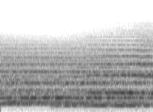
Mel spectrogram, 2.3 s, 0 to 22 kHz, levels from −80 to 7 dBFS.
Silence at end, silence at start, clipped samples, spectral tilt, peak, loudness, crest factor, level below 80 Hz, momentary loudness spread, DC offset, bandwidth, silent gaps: 0 s; 0 s; under 0.1%; -3.5 dB/octave; -8 dBFS; -22 LUFS; 12 dB; -72 dBFS; 3 LU; under 0.1%; 9 kHz; none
